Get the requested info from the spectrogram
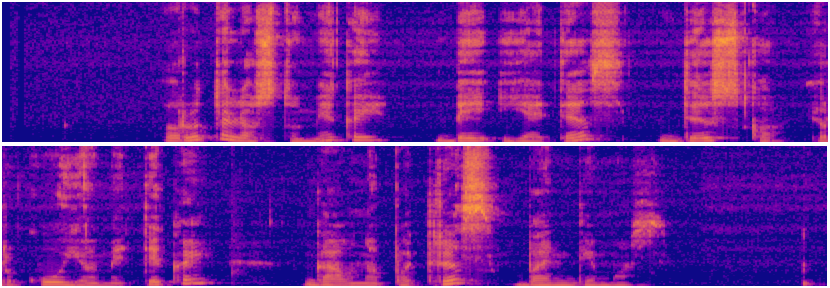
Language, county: Lithuanian, Kaunas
